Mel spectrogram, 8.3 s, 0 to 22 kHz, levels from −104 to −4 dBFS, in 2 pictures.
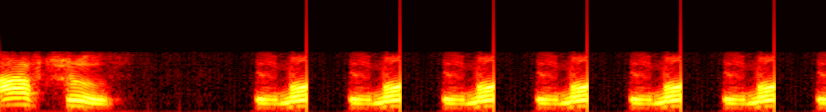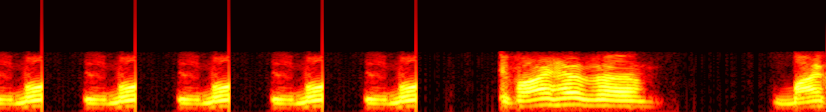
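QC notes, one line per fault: throughout: AMR narrowband mobile codec. Speech is squeezed into a telephone band of roughly 300 Hz to 3.5 kHz, with nothing above 3.7 kHz. The plainly buzzy, synthetic timbre fits AMR-NB at a low rate near 7.4 kbps. A spectrogram shows a hard, flat ceiling with empty space above it.
1.53 to 6.23 s: broken-record loop. The same 468 ms fragment plays back to back 10 times, replacing the audio that should have been heard. This is likely a stalled player or stream resending its last buffer. The waveform shows identical repeating blocks, and the spectrogram shows a periodic tiled pattern.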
